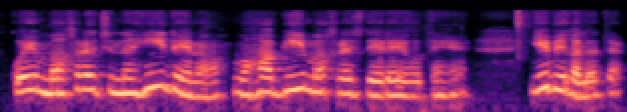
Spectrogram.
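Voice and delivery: usual speaking voice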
